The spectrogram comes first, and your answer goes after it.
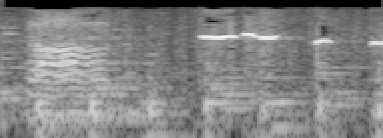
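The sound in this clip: A whistled tune with a few short, clear, high notes in a bouncy rhythm, set over music.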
